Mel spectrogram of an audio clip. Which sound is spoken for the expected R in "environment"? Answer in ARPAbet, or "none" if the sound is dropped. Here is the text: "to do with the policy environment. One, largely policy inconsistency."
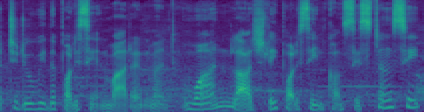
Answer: R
